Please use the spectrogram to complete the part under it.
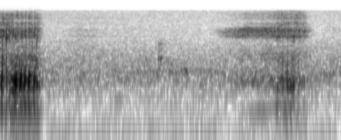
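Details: Astro, a pet Rottweiler taking a nap, snores in loud rasping breaths: one harsh snore at the start, a quiet pause, then a second longer hissing snore about three seconds later.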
